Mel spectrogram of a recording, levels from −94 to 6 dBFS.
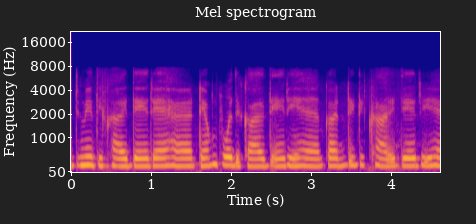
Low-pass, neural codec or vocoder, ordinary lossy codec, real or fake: none; codec, 16 kHz, 2 kbps, X-Codec, HuBERT features, trained on balanced general audio; none; fake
